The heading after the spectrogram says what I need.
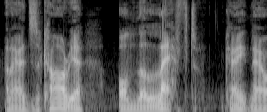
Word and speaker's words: Zakaria: name wrong last week he's not called Dennis Zachariah uh apparently it's called Uh Dennis Zakaria so I went with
